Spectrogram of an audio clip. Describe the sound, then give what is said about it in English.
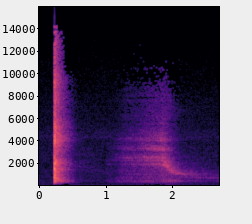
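A single sharp hand clap, made after a count of three, cracks out and decays quickly, followed after a short pause by a soft, airy tone that swells and then fades away. “After three, I'm going to clap.”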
